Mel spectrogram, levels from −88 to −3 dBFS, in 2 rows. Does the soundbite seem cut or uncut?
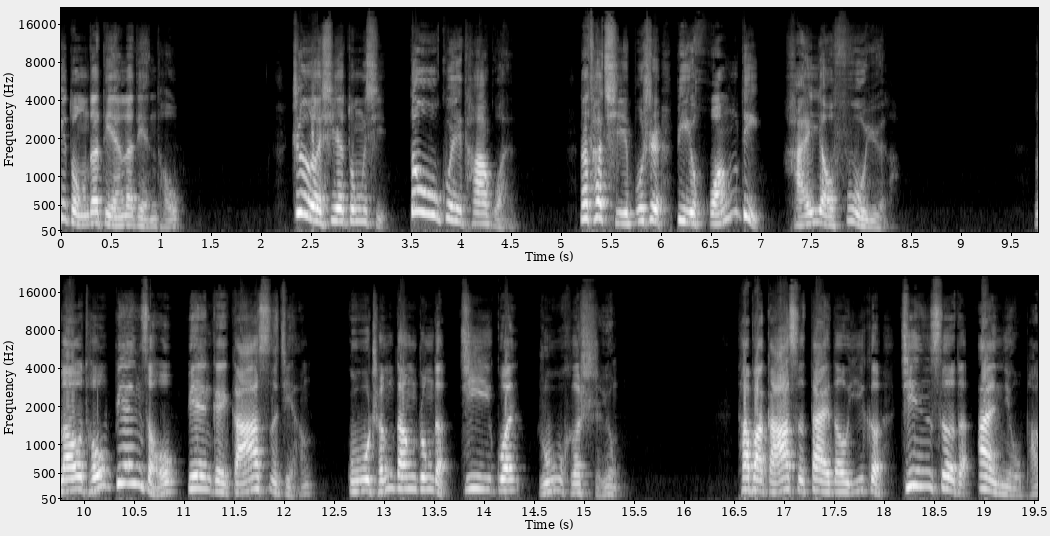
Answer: uncut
